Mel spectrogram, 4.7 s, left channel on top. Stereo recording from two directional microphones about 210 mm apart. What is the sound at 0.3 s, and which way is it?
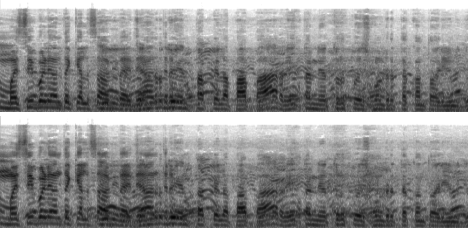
A man's voice, 45° left (ahead or behind).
